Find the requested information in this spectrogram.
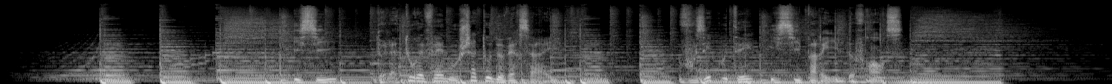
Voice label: JINGLE; ICI PARIS IDF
